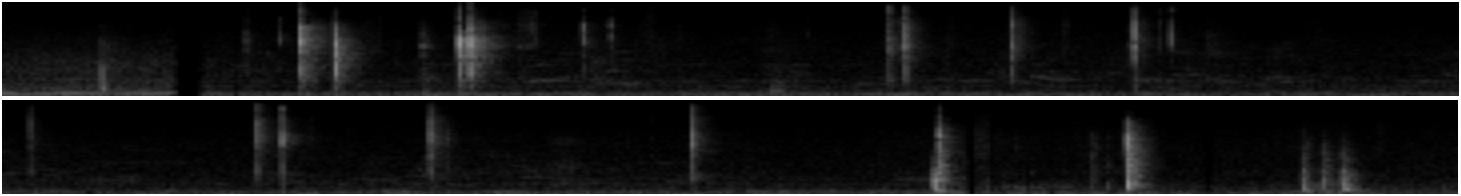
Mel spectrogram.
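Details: Loud joint cracking: a series of sharp, scattered pops and clicks of varying loudness over faint room noise, joint cavitation (cracking) during manual manipulation.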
